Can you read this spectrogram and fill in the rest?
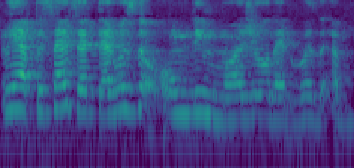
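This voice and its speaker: A woman's voice: on the high side, a little fast. A young South African woman in her twenties, chatting casually to her channel and repeating points for emphasis. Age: 20s. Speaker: YouTuber. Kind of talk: casual get-to-know-me chat. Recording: echoey room.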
